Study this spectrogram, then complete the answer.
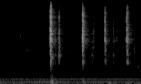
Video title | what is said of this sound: Figure Purchases for December 2022 (Christmas Gifts, Beast Wars, Marvel Legends & More!!!) | clicking like these little symbiote bits tapping on the the hollow back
